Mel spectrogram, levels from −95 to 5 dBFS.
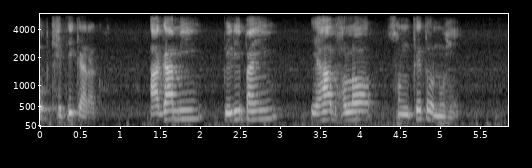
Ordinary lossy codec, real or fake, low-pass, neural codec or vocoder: none; real; 5.4 kHz; none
